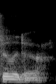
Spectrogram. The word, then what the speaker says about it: Phyllida: I was not familiar with Phyllida Barlow. Did I pronounce that right? I think it's pronounced Phyllida. Phyllida.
